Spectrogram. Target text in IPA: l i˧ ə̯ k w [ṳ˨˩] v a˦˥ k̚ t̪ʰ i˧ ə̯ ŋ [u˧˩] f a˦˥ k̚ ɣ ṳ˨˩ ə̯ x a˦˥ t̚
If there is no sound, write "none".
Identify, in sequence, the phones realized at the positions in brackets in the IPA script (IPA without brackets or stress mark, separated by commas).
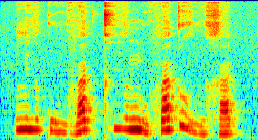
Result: ṳ˨˩, u˧˩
